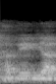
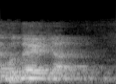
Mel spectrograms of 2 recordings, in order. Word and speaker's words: خدیجہ: کی بیٹی خدیجہ ہے، جسے ہم عام استعمال میں خدیجہ کہتے ہیں۔ صحیح تلفظ ہے خدیجہ، مگر کیونکہ یہ غلط الاستعمال ہے کہ لوگوں نے استعمال کر کر کے خدیجۃ الکبریٰ، تو اب یہی ہو گیا۔ اب اگر میں خدیجہ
